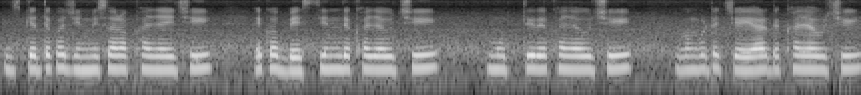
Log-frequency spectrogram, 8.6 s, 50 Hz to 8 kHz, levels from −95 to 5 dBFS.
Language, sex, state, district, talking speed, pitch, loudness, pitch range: Odia, female, Odisha, Malkangiri, 110 wpm, 205 Hz, -15 LUFS, 200-210 Hz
